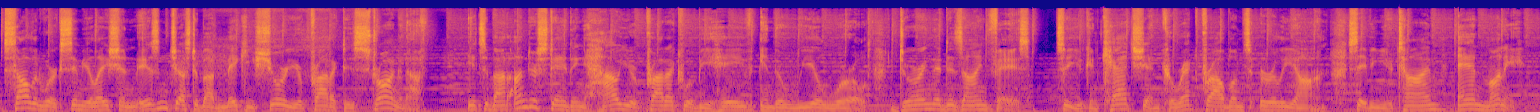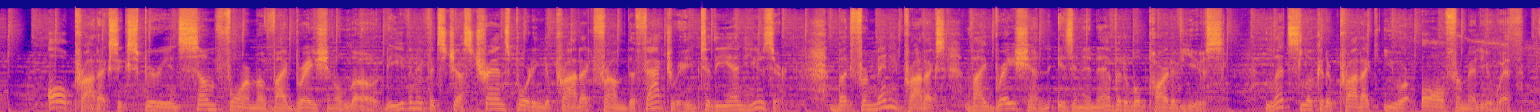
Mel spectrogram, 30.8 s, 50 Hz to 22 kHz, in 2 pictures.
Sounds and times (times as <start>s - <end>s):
Speech: 0.0s - 15.2s, 15.9s - 30.8s
Music: 0.0s - 30.8s.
